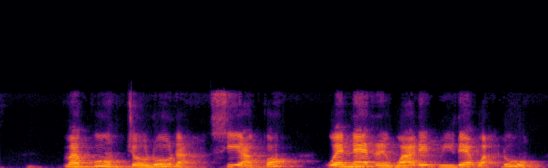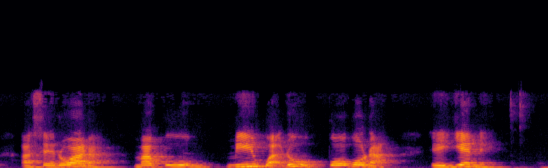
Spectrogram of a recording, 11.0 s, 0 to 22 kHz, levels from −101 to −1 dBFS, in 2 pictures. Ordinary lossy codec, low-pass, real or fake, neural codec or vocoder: Opus, 32 kbps; 9.9 kHz; real; none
